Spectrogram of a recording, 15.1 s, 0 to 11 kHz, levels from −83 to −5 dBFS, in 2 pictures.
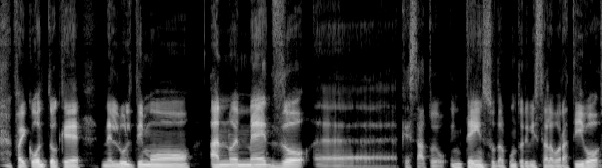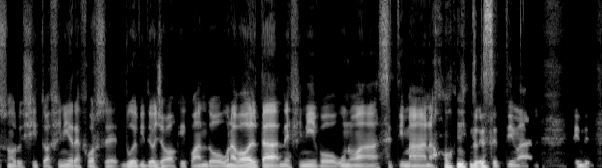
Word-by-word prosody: fai 100 -6 +2
conto 110 +1 +3
che 105 -1 +4 0.2
nell'ultimo 115 0 +2 0.2
anno 120 +1 +4
e - - +4
mezzo, 125 +2 +4
uhm, 85 -1 -8 0.6
che - - -14
è - - -11
stato 90 -4 -7
intenso 115 +1 +1
dal 90 -1 -5
punto 100 0 -4
di 95 - -4
vista 100 0 -4
lavorativo, 100 +3 +1
sono 95 -2 -7
riuscito 85 0 -10
a - - -4
finire 90 -1 -4
forse 90 -3 -7
2 100 0 -1
videogiochi 90 -2 -4
quando 85 0 -4
una 95 +1 +1
volta 100 -2 +5
ne 90 0 -3
finivo 90 -3 -4
1 90 -2 -2
a 85 -1 -1
settimana 90 0 -2
ogni 125 +2 +4
2 125 0 +4
settimane. 90 -5 -3 0.4
Quindi, 105 0 -6
100 Hz, 145 wpm, -24 LUFS, 90-110 Hz, 0.6 s, volta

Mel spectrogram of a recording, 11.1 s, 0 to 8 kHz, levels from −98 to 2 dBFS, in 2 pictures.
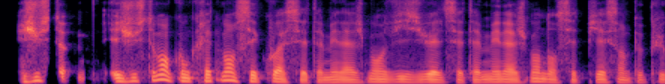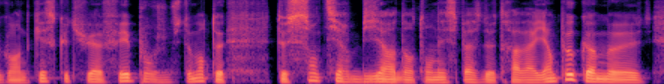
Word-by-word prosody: Justem 115 +6 +4 0.4
et 110 - +3
justement, 120 +9 +2
concrètement, 120 +5 0
c'est 110 -3 +2
quoi 100 -4 0
cet - - -2
aménagement 85 +2 -2
visuel, 90 -1 -1
cet - - -3
aménagement 90 +2 -1
dans 90 -3 -2
cette 80 - -4
pièce 85 -2 -3
un 80 - -3
peu 80 +2 -9
plus 85 - -8
grande? 75 -2 -4
Qu'est 110 - -1
ce 110 - +1
que - - -5
tu 95 -1 -2
as 90 - +1
fait 115 +8 +1
pour, 100 -6 -6
justement, 90 +7 -4
te - - 0 0.5
te - - -1
sentir 115 -1 +5
bien 90 -1 +1
dans 85 -1 -1
ton 85 +2 -3
espace 85 +1 -1
de 85 -2 -1
travail? 80 -1 0
Un 110 - +2
peu 175 +8 +4
comme, 100 - +3
heu, 85 -2 +2
t - - -20
90 Hz, 215 wpm, -24 LUFS, 85-105 Hz, 0.5 s, sentir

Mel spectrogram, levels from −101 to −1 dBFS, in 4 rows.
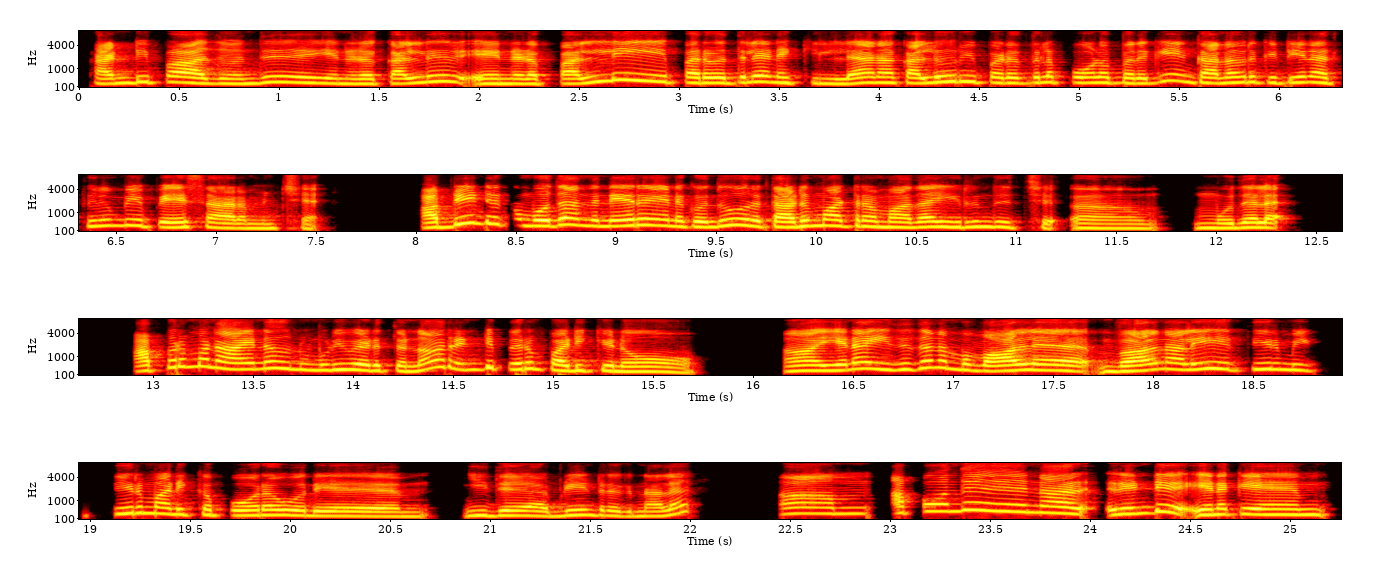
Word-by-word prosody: கண்டிப்பா 250 +6 0
அது 215 -1 -3
வந்து, 225 +6 -4 0.3
என்னோட 205 -1 -2
கல்லூரி 265 +8 -1 0.2
என்னோட 205 -1 +1
பள்ளி 295 - +1 0.3
பருவத்தில 240 +3 +2
எனக்கு 245 -1 -4
இல்ல, 205 0 -4
ஆனா 250 0 +3
கல்லூரி 270 +6 +1
பருவத்தில 240 +2 -2
போன 245 0 0
பிறகு, 225 +5 -2
என் 265 -4 -8
கணவர்கிட்டயும் 250 +1 -1
நான் 240 -1 -1
திரும்பி 290 +2 -4
பேச 225 +1 +2 0.2
ஆரம்பிச்சேன், 185 0 -6 0.5
அப்டின்னு 380 - +3
இருக்கும்போது 300 -4 +2
அந்த 285 -3 -2
நேரம் 300 +2 +4
எனக்கு 250 -3 0
வந்து 270 +6 -1
1 265 - +2
தடுமாற்றமா 260 -2 +2
தான் 240 0 +2
இருந்துச்சு, 235 -2 -5 0.2
ஆ, - - -1 0.6
1ல 215 +2 +2 0.7
அப்புறமா 425 +2 -2
நான் 310 -3 +6
என்ன 345 +3 0
1 295 - -6
முடிவு 285 +2 0
எடுத்தேன்னா, 240 +1 -2
2 290 +6 -2
பேரும் 300 +1 -2
படிக்கணும், 220 -4 0 0.6
ஆ, - - 0 0.2
ஏனா 315 +5 +3
இதுதான் 300 +7 -1
நம்ம 295 -5 -3
வாழ 250 +4 +6 0.5
வாழ்நாளே 290 +5 +4 0.2
தீர்ம 300 -2 -3 0.4
தீர்மானிக்கப் 275 -6 -2
போற 220 +1 +1
1 205 -2 -1 0.8
இது, 215 0 0
அப்டின்றதுனால, 195 -2 -3 0.6
ஆம் 290 -1 -2 0.3
அப்போ 385 +5 -6
வந்து 445 +4 0 0.3
நான் 305 -4 +3 0.2
2 305 +7 +1 0.2
எனக்கு 260 +2 +1
என் 250 0 0
250 Hz, 145 wpm, -23 LUFS, 225-290 Hz, 0.8 s, நான்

